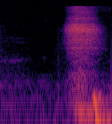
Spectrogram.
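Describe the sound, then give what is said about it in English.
A short, stifled sneeze: a quick breathy hiss that cuts off abruptly, held back rather than fully released. Fairly quiet, with no talking around it. “It's such a bad sneeze.”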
